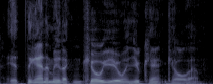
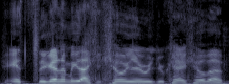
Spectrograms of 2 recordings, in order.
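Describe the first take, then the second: First: Said in the usual way. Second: Yawning. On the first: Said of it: "I'm sorry if you didn't hear that". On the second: Real, not acted. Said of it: "I'm sorry if you didn't hear that, 'cause I yawned".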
